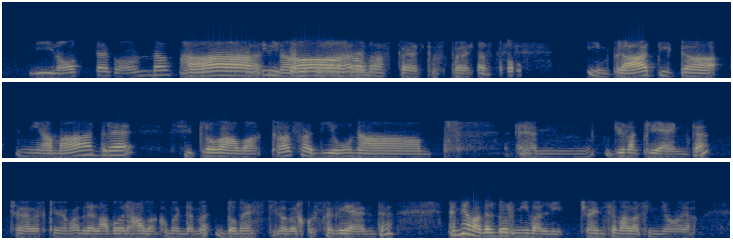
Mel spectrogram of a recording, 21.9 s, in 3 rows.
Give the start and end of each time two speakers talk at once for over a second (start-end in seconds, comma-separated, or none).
2.4-3.7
